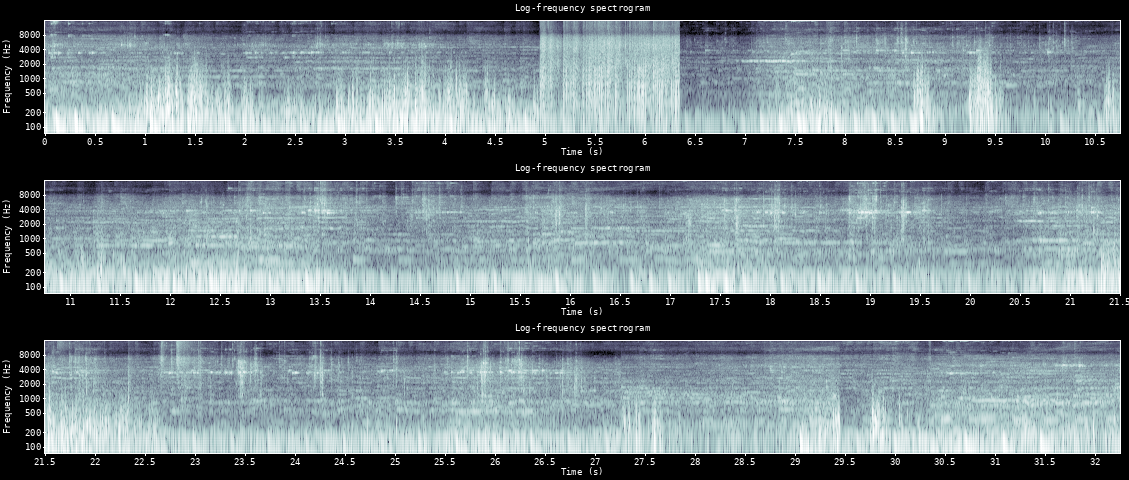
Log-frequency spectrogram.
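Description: Temple-procession percussion (drums with gongs and cymbals) beating a steady, loud rhythm to accompany a Ba Jia Jiang (Eight Generals) troupe's ritual dance. About five seconds in, a brief loud burst of noise covers everything for just over a second.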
